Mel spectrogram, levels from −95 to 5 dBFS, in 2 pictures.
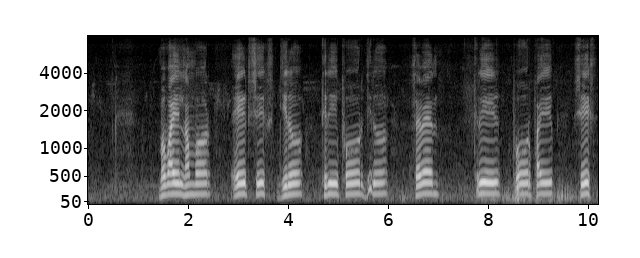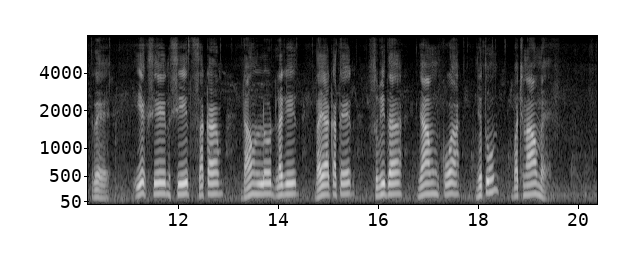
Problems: none marked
